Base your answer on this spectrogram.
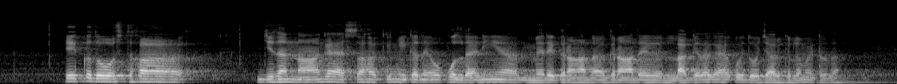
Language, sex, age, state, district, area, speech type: Dogri, male, 30-45, Jammu and Kashmir, Kathua, rural, spontaneous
